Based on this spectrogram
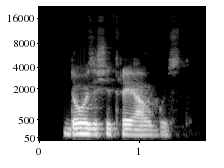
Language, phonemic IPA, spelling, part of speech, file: Romanian, /ˌdowəˈzet͡ʃʲ ʃi trej ˈawɡust/, 23 August, proper noun, LL-Q7913 (ron)-23 August.wav
- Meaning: 1. a village in Zăvoi, Caraș-Severin County, Romania 2. a commune of Constanța County, Romania 3. a village in 23 August, Constanța County, Romania 4. a village in Malovăț, Mehedinți County, Romania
